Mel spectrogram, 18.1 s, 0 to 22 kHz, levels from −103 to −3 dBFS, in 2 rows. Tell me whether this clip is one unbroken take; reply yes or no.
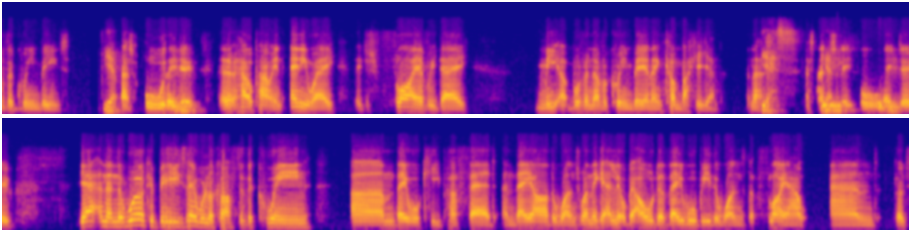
no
